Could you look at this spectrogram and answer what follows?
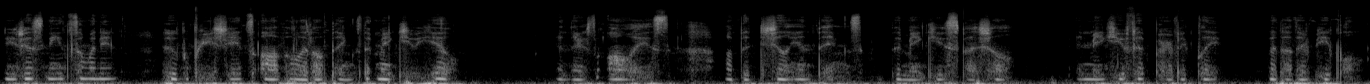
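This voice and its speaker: A woman hosting an ASMR livestream in a breathy whisper, speaking soothingly and gently repeating her phrases. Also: a little high, little pitch movement, a little slow, poor audio. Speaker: livestream host.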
